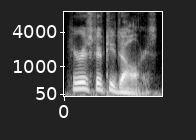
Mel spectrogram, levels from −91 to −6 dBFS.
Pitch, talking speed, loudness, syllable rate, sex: 130 Hz, 245 wpm, -16 LUFS, 8.0 syllables/s, male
